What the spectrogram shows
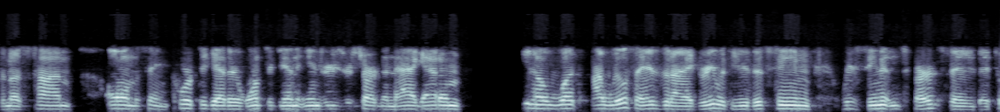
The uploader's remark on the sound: joined over the phone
